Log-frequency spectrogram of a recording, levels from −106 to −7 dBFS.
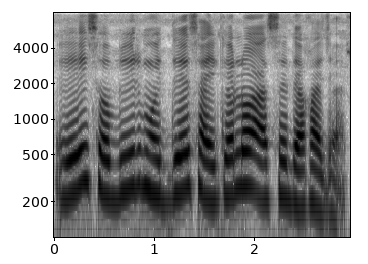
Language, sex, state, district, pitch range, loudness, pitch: Bengali, female, Assam, Hailakandi, 220-255 Hz, -12 LUFS, 235 Hz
